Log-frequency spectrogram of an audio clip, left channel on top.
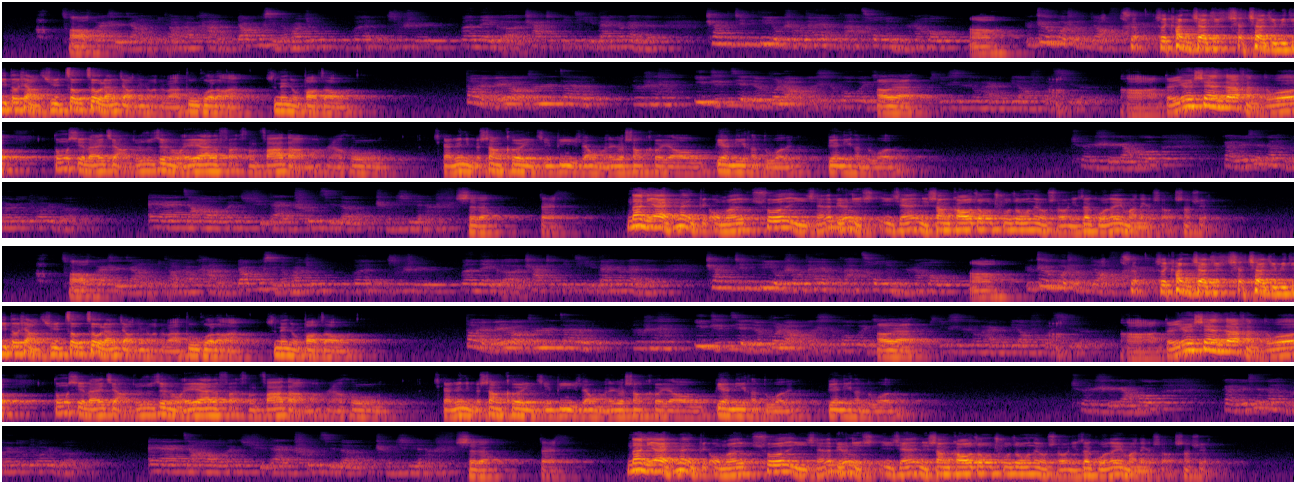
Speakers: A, on the left; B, on the right.
A: <laughs>
B: 从头开始这样一条条看，
A: 啊
B: 要不行的话就问，就是问那个 ChatGPT，但是我感觉 ChatGPT 有时候它也不大聪明，然后
A: 啊？
B: 就这个过程比较烦人，
A: 是是看 ChatG Chat Chat g p t 都想去揍揍两脚那种是吧？路过的话是那种暴躁吗
B: 倒也没有，就是在就是 <laughs> 一直解决不了的时候会这样，
A: ？OK。
B: 但是平时的时候还是比较佛系的，
A: 啊。啊，对，因为现在很多东西来讲，就是这种 AI 的发很发达嘛，然后感觉你们上课已经比以前我们那个上课要便利很多，便利很多了。
B: 确实。然后感觉现在很多人都说什么 AI 将要会取代初级的程序员，
A: 是的，对。那你哎，那你比我们说以前的，比如你以前你上高中、初中那种时候，你在国内吗？那个时候上学，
